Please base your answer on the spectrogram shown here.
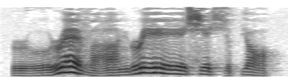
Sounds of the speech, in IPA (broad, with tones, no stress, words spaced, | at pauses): ɹʊː˩˧ ɹɛ˥˨vaː˩˧ŋɹeː˥˨ ɕe˥˨çə˩˧pʲɒ˥˨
